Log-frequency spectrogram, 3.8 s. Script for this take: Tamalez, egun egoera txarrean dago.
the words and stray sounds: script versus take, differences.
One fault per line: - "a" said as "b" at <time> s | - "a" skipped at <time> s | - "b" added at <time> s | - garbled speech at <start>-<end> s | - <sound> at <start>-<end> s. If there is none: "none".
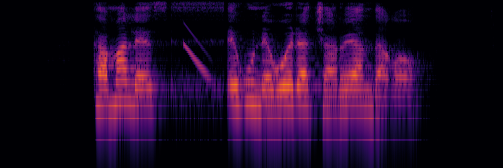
- chirp at 1.4-1.6 s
